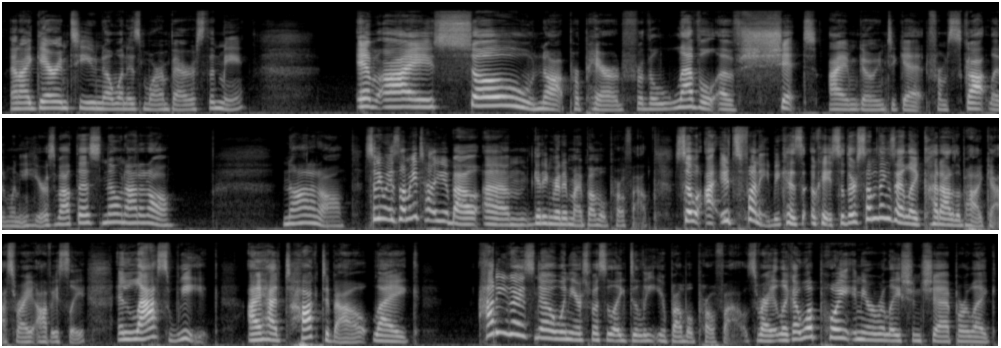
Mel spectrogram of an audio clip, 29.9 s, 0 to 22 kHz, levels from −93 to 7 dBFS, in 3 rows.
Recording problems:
none

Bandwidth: 15.5 kHz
